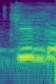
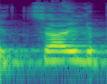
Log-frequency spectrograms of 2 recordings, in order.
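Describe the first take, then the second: First: चिल्ड said with a short i, like chilled; wrong pronunciation. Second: Put-on चाइल्ड said with a long ai, as in child; correct pronunciation. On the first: Teacher shows students the wrong reading, चिल्ड with a short i. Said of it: "इसे चिल्ड नहीं पढ़ेंगे". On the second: Teacher gives students the right reading, चाइल्ड with a long ai. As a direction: say चाइल्ड clearly with the ai sound. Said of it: "चाइल्ड पढ़ेंगे". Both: Shown as a demonstration.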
